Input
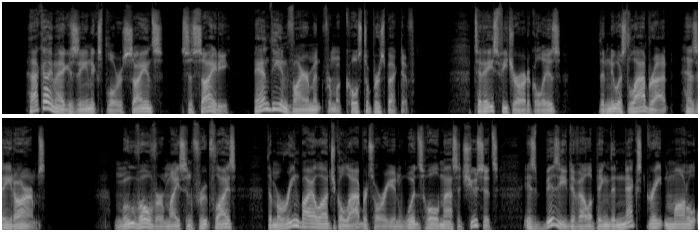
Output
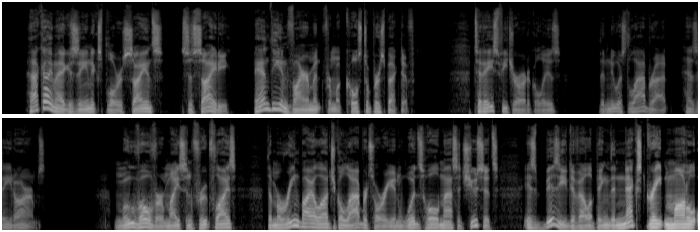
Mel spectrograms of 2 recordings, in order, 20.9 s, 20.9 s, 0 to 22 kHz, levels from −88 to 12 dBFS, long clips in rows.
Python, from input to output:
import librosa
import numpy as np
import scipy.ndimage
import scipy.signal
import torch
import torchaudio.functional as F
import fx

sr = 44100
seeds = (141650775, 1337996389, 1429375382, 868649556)

y = fx.gain(x, sr, db=fx.line((7.13, -3.0), (8.02, -12.0), (11.04, -12.0), (12.34, -0.5), (19.46, -0.5), (20.12, 9.0)))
